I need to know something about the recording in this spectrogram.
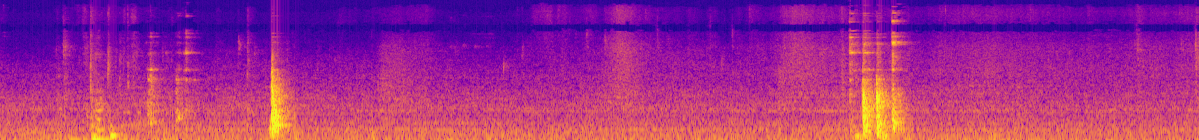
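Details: Quiet room hum broken by a few sharp clinks and clatters, like dishes or utensils, with no animal voice.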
